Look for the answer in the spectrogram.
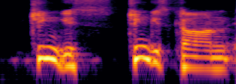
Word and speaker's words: Chinggis Khan: I think if you want to, you get Chinggis Khan is how most scholars say it properly, but I'm a pragmatist in this regard, rather than strictly politically sensitive and correct.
